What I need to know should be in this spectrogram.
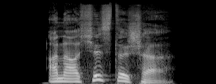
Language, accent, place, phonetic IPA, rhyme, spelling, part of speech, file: German, Germany, Berlin, [anaʁˈçɪstɪʃɐ], -ɪstɪʃɐ, anarchistischer, adjective, De-anarchistischer.ogg
- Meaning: 1. comparative degree of anarchistisch 2. inflection of anarchistisch: strong/mixed nominative masculine singular 3. inflection of anarchistisch: strong genitive/dative feminine singular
